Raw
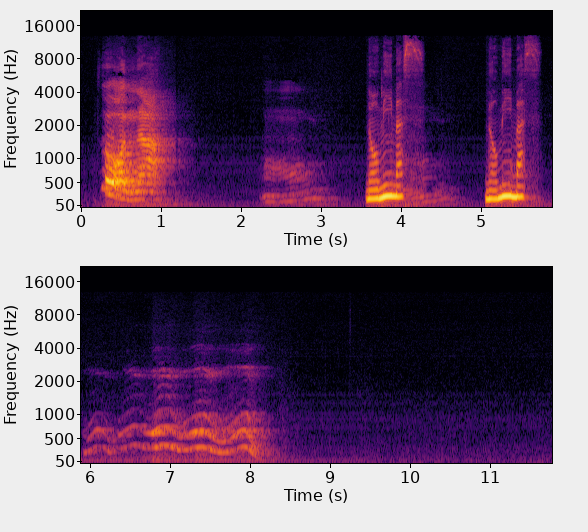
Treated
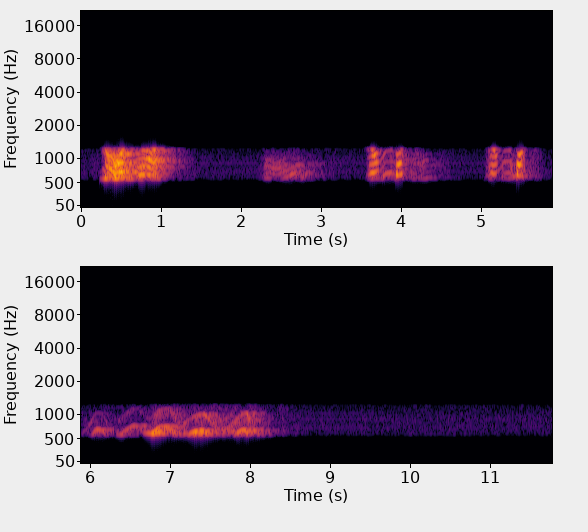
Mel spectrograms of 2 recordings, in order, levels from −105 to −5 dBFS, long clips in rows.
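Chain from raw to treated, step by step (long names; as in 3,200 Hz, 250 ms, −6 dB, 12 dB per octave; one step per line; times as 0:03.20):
brick-wall band-pass 590–1,200 Hz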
